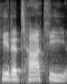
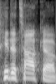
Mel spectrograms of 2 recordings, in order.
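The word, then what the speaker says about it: Hidetaka: i wrote it wrong so you you ended up saying hirataki miyazaki which rhymes which is just really unfortunate and it's hirataka miyazaki so i wrote the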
